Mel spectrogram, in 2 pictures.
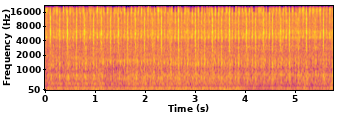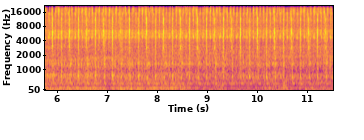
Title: Mercedes ML350 Bluetec Diesel engine knock noise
